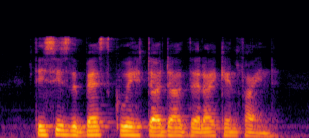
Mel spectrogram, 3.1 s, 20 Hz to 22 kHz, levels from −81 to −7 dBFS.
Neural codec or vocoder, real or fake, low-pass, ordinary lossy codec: none; real; 7.2 kHz; none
